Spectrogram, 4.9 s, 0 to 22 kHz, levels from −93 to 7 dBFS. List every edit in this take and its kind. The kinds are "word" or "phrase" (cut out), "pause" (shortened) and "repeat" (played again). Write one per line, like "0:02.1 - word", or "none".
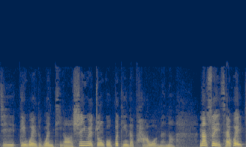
none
